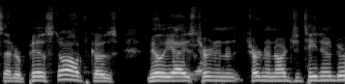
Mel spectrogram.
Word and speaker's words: Milei: I hope I'm pronouncing his name right because Milei. I think his name is Milei. I think you pronounce his name Javier Milei. Javier Milei. Okay. Sounds French, not Spanish, to be honest with you.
